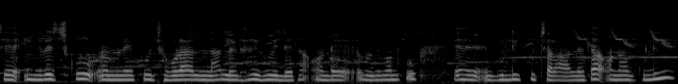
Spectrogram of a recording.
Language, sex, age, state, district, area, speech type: Santali, female, 18-30, West Bengal, Malda, rural, spontaneous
